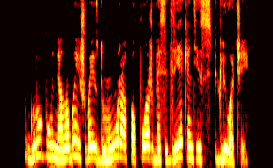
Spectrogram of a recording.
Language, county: Lithuanian, Vilnius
